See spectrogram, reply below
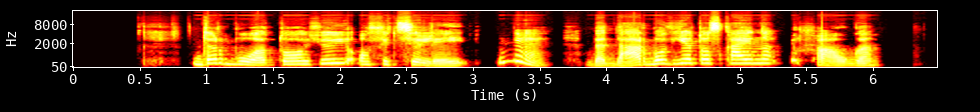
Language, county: Lithuanian, Kaunas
